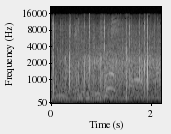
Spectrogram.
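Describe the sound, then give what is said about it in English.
An audience claps hands for the Lord during a church service. Scattered, sharp, fairly faint claps are mixed with raised voices calling out underneath. “Give the Lord a clap of hand.”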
